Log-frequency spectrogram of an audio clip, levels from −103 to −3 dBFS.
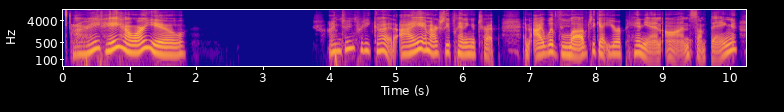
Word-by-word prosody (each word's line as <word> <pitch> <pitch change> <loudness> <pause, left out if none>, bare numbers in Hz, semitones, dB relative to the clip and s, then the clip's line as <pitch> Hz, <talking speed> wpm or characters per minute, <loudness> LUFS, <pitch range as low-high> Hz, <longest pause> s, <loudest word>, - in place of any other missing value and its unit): All - - -6
right. 225 +12 -2
Hey, 265 +6 +5
how 225 -11 +5
are 200 +8 +7
you? 175 - +2 2.1
I'm 215 +2 -6
doing 280 +6 -6
pretty 245 -5 -10
good. 230 +1 -3
I 175 +2 +3
am 250 0 +3
actually 190 +3 0
planning 175 -3 -4
a - - -7
trip, - - -6 0.4
and - - -10
I 160 +2 +5
would 195 -1 -3
love 170 0 +2
to 225 - -7
get 175 -5 -2
your 180 0 -3
opinion 155 - -5
on - - -4
something. 175 - -6
195 Hz, 150 wpm, -23 LUFS, 175-235 Hz, 2.1 s, are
